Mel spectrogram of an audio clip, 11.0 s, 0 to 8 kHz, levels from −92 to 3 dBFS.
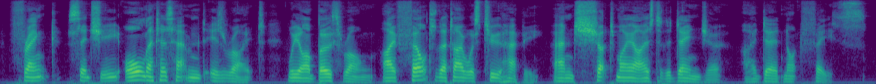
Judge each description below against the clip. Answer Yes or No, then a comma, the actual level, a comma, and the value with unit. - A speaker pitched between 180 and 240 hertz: No, low, 115 Hz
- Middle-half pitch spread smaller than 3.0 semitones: No, average, 3.4 semitones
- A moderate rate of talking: Yes, average, 170 wpm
